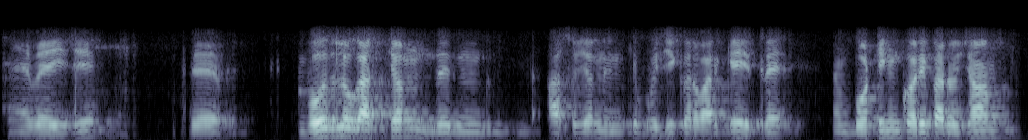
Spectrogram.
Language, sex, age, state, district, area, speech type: Odia, male, 30-45, Odisha, Balangir, urban, conversation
